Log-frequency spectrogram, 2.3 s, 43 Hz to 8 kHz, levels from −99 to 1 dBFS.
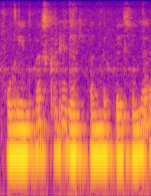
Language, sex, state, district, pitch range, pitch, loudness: Hindi, male, Rajasthan, Nagaur, 130-135 Hz, 130 Hz, -14 LUFS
